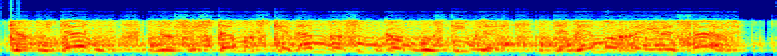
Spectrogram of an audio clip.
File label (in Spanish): dialog, dialogs spanish; us midway; War Thunder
